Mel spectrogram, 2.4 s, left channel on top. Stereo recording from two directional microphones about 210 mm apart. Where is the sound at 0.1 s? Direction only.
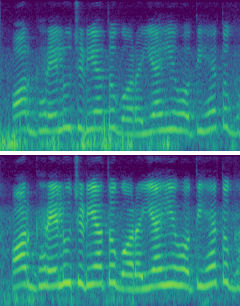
10° right (ahead or behind).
